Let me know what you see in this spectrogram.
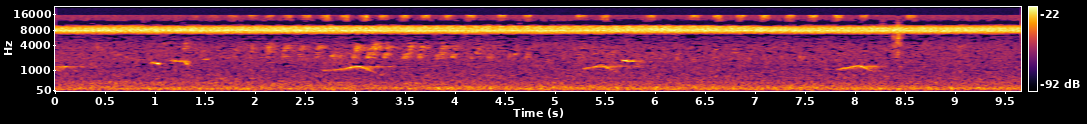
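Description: Faint outdoor ambience: a bird repeats a short rising-then-falling call about every two and a half seconds, four times, with a couple of brief higher chirps, over a steady high-pitched hiss.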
